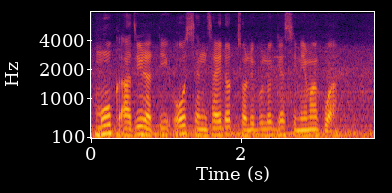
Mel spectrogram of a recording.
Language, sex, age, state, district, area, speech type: Assamese, male, 30-45, Assam, Morigaon, rural, read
